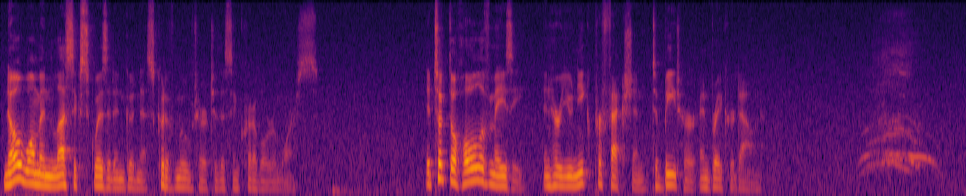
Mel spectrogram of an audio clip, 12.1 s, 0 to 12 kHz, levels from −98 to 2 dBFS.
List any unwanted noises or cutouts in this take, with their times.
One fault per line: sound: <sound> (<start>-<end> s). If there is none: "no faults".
sound: breath (10.7-11.8 s)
